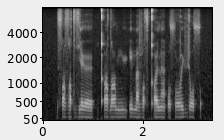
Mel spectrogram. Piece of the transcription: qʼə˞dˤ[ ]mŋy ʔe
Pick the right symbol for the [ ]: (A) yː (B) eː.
A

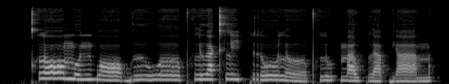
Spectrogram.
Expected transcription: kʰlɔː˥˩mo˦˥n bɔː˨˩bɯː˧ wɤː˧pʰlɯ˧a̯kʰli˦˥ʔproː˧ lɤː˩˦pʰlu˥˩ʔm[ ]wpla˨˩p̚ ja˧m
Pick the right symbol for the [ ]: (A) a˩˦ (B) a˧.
B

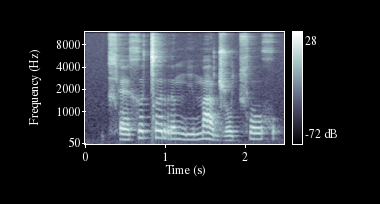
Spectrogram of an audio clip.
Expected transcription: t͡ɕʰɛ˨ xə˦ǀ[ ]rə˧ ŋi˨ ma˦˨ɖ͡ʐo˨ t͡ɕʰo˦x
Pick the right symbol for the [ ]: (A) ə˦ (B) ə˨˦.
A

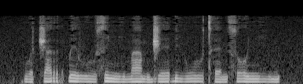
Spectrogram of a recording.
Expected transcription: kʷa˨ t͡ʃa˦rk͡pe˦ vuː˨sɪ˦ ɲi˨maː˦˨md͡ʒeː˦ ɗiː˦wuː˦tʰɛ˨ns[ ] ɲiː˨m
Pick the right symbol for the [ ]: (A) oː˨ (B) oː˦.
B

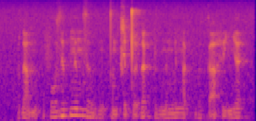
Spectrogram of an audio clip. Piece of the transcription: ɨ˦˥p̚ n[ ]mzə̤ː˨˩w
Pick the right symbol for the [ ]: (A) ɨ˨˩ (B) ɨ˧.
B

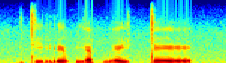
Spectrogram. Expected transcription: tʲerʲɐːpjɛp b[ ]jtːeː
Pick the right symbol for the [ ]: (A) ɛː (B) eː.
B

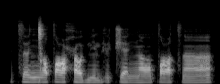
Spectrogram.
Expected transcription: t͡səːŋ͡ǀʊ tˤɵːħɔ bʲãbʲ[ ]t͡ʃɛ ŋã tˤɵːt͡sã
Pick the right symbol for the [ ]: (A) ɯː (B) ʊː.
B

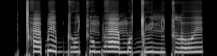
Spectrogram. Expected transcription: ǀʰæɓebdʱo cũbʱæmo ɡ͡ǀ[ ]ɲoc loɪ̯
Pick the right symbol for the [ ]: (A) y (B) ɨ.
A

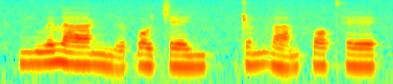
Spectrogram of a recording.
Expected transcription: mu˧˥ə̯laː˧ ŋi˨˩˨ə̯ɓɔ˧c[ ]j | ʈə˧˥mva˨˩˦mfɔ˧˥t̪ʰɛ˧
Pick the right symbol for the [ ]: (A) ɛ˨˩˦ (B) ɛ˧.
B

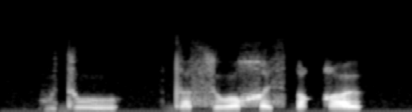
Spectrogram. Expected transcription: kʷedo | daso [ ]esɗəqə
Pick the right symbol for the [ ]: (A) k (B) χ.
B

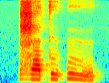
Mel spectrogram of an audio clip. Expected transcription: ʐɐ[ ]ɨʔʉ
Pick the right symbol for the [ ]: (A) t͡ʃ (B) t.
B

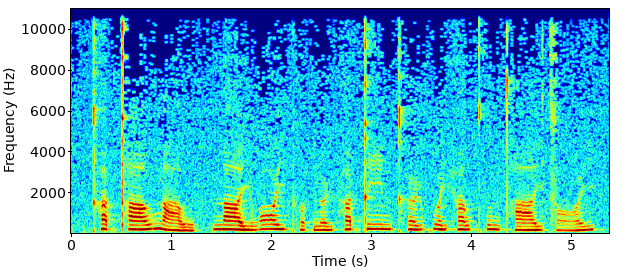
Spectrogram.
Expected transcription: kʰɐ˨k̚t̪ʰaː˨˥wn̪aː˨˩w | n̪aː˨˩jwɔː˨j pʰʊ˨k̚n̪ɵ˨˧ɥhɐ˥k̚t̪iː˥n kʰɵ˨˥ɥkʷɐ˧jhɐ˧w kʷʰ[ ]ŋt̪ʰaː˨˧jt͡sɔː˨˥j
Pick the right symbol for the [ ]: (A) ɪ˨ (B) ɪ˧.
B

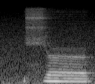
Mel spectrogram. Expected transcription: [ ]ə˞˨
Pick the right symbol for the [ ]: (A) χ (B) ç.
B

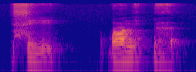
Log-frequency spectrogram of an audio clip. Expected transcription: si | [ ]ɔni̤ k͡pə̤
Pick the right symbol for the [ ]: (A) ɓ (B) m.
A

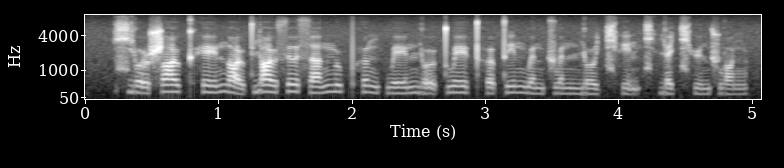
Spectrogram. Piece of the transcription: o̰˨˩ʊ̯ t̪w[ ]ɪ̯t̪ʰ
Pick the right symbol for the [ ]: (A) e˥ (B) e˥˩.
B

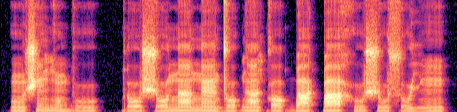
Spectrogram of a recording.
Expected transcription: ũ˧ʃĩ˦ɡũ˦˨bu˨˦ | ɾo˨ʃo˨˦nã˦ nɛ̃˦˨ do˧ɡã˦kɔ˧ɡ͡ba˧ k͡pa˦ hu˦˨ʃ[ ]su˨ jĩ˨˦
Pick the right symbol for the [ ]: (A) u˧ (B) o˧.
A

